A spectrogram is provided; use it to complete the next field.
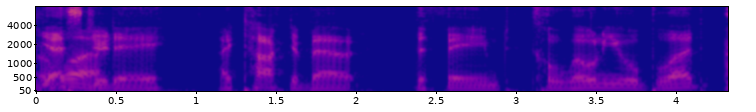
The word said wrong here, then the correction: Colonel: It's actually pronounced Colonel Blood. And Colonel is spelled with an L.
